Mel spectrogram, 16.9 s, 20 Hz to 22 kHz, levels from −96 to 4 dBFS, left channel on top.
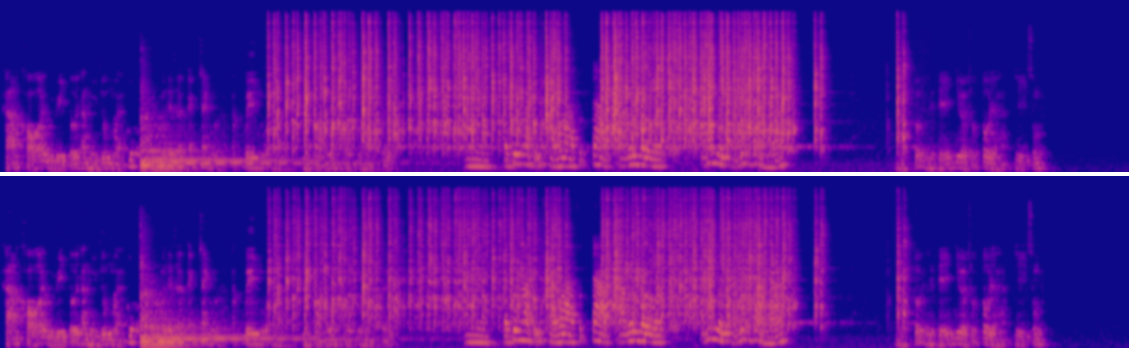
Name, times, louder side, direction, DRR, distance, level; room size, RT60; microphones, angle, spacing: voice 1, 0.1-2.0 2.4-6.0 13.4-15.7, right 2 dB, 10° right, 0.6 m, -50 dB
sound 1, 2.1-5.9, right 2 dB, 90° right, 0.9 m, -46 dB
sound 2, 4.0-8.5 9.0-11.9 12.2-12.4 13.4-13.6, left 5 dB, 60° left, 0.8 m, -39 dB
voice 2, 7.0-10.0 10.5-11.8, right 3 dB, 55° right, 0.5 m, -43 dB
3.6 x 3.6 x 2.5 m
head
